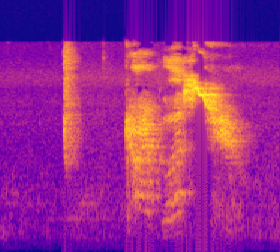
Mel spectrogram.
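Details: Parrot chattering from a screened back porch as it watches squirrels and birds. A short sharp burst is followed by a raspy, high, speech-like phrase over a faint background hiss.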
